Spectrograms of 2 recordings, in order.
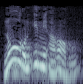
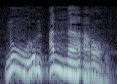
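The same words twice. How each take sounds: First: "Nurun inni arahu", plain first reading. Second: Slow "Nurun anna arahu", long drawn anna; "Nurun anna arahu" with anna stretched; second reading. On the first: Preacher showing the first reading, recited. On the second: Preacher showing the second reading, slowly drawn. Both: Shown as a demonstration. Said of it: "Dan bacaan kedua".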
